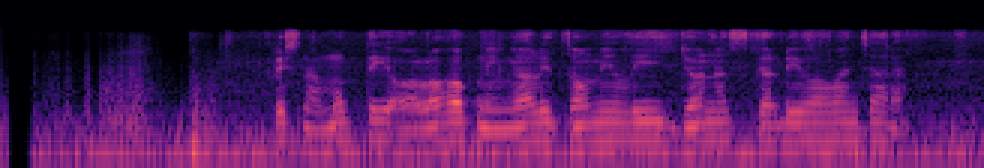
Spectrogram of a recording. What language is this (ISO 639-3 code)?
sun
